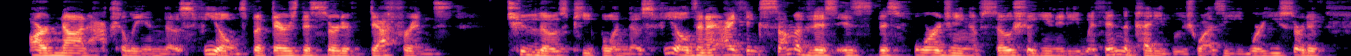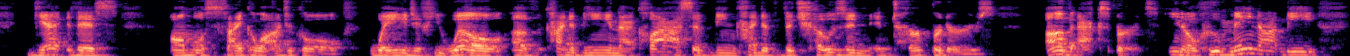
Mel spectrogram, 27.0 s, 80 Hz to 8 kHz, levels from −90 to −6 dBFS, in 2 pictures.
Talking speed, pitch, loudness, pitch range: 155 wpm, 130 Hz, -23 LUFS, 125-155 Hz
